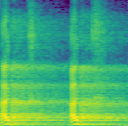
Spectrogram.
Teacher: Kaf itu dia hames, ada anginnya.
